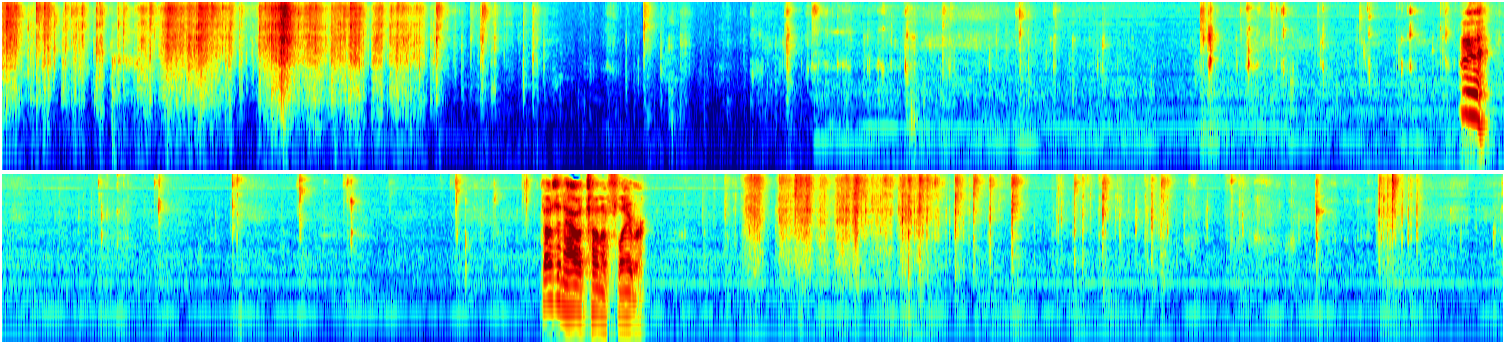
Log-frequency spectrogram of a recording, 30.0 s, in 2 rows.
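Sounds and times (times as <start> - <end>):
paper bag crinkling: 0.0 - 5.5, 22.3 - 27.7, 28.6 - 29.3
low steady hum: 0.0 - 30.0.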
